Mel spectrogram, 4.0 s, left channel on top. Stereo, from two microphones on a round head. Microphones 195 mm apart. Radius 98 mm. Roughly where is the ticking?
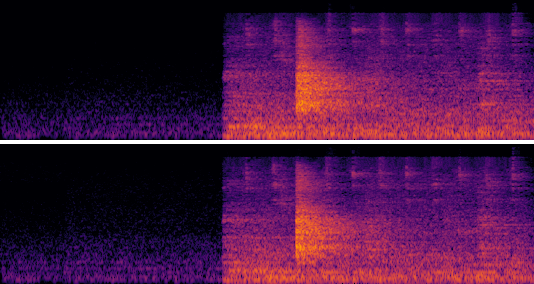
Right.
